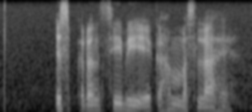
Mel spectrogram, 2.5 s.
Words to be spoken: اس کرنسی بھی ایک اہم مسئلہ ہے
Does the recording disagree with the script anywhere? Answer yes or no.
no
